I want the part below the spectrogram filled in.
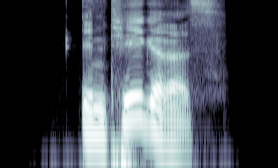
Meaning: strong/mixed nominative/accusative neuter singular of integer
- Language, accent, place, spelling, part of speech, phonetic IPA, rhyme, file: German, Germany, Berlin, integeres, adjective, [ɪnˈteːɡəʁəs], -eːɡəʁəs, De-integeres.ogg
